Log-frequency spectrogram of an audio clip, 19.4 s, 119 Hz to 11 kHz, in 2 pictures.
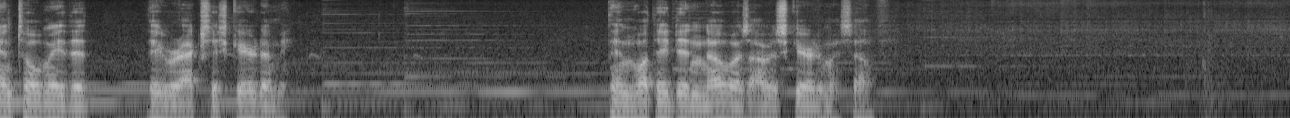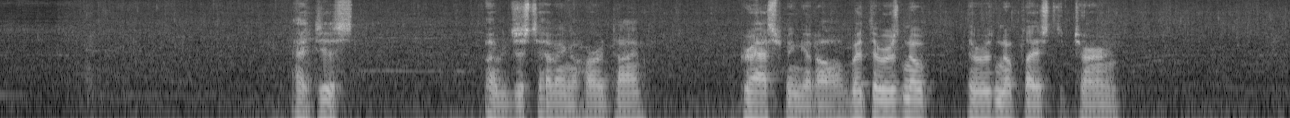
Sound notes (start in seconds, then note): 9.9 fountain splashing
